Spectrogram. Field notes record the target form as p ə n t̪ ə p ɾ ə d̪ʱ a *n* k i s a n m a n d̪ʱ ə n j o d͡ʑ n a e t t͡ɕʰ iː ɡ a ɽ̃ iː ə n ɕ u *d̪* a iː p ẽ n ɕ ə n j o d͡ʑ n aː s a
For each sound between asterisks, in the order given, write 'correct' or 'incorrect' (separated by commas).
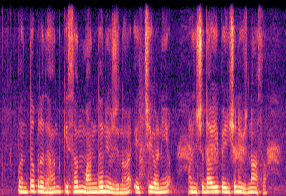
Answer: correct, correct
